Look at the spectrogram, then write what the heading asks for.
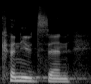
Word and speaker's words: Knutson: pronouns are he him yes my last name is pronounced Knutson and I do go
